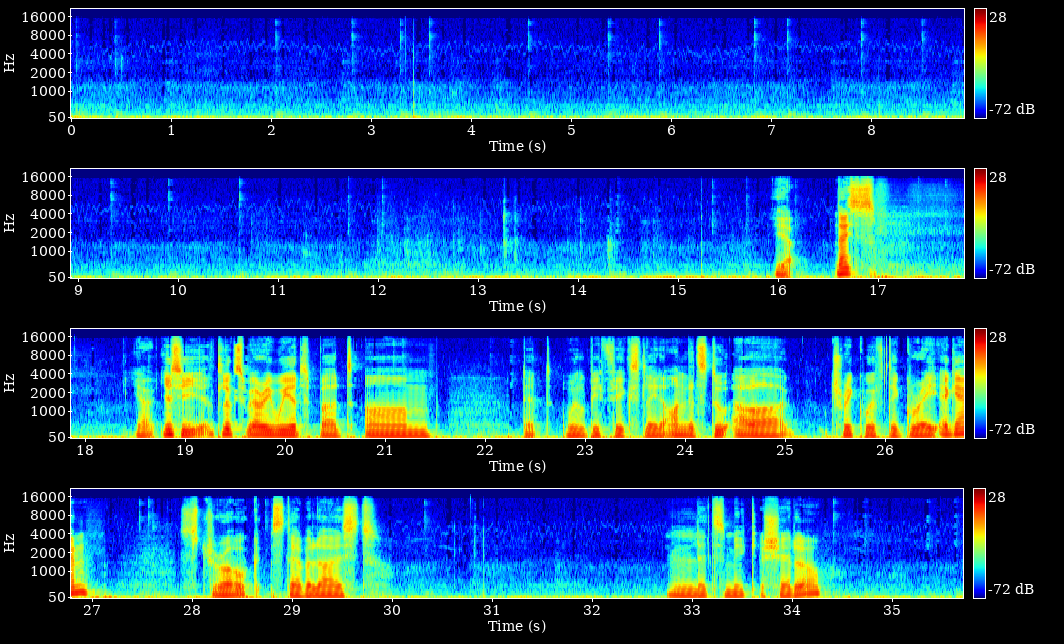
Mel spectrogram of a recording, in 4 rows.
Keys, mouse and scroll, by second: 0.1-2.0 middle drag, 2.0-3.8 drag, 3.8-4.5 scroll down 1, 4.5-11.2 drag, 11.2-11.7 scroll down 5, 11.7-13.2 middle drag, 13.2 ctrl+z, 13.9 ctrl+z, 14.4-16.5 middle drag, 16.5-17.4 scroll up 1, 17.4 middle click, 18.0-18.3 scroll down 1, 18.3-19.4 middle drag, 19.4-20.1 scroll up 1, 20.1-21.2 drag, 21.6-22.0 scroll up 3, 22.0 shift+middle click, 22.6-25.1 scroll up 1, 25.1-33.4 drag, 34.7-35.7 middle drag.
